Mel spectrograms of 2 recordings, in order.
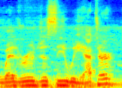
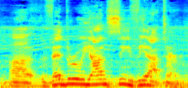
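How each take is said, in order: First: The name is said with an English pronunciation. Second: The name is said with a Polish pronunciation. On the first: The speaker calls it wrong. "I have been saying" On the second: The speaker calls it right. "I also found out how to pronounce"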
